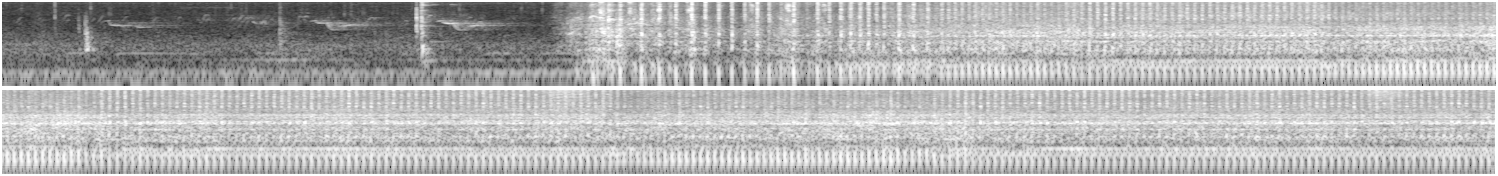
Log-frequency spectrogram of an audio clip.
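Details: Honda-engined Karcher pressure washer that was surging: a few pulls, then fires and settles into an even steady putter with no hunting; governor holds speed well.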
